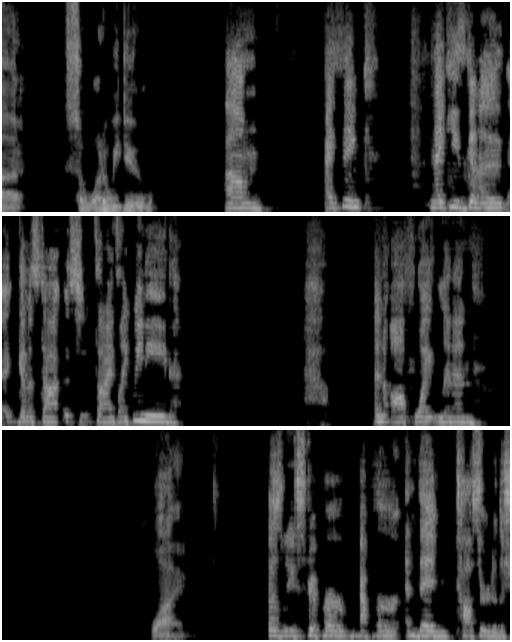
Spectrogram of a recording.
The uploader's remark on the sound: Also the audio is slightly messed up, idk why. A few words get inexplicably dropped.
